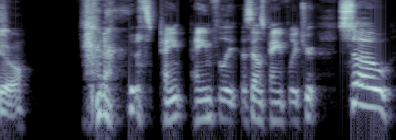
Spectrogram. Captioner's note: chuckles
